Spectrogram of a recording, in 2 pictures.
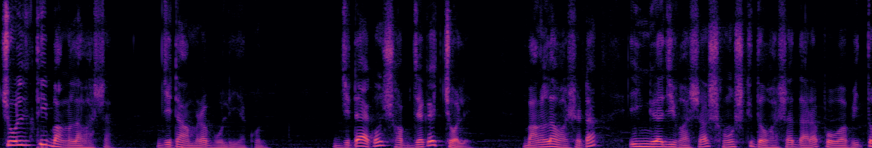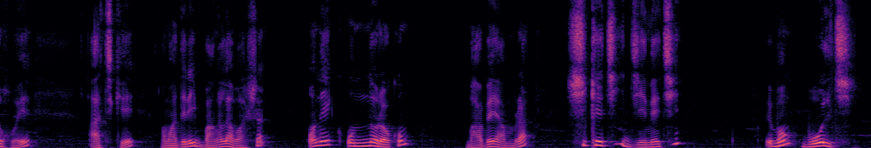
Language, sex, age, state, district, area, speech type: Bengali, male, 30-45, West Bengal, South 24 Parganas, rural, spontaneous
